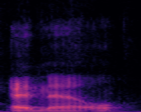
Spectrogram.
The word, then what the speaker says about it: Enel: uh takes Goku and in Japanese it's so it's the same emphasis on each cons or on each syllable so nedu would just be NL yeah like it took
